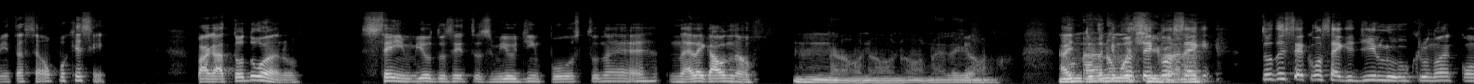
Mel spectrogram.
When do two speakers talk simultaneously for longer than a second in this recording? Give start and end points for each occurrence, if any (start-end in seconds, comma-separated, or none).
10.6-12.1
